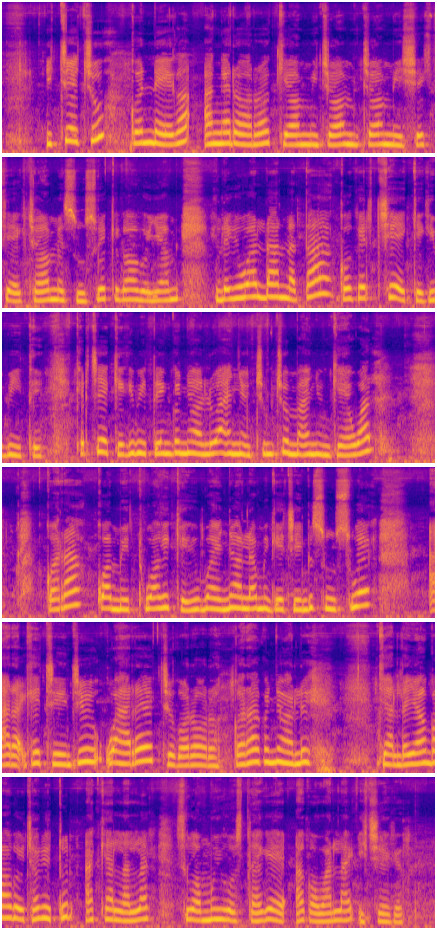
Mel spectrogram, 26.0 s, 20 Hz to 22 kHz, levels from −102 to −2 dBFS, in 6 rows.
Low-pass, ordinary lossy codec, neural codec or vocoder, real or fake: none; none; none; real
